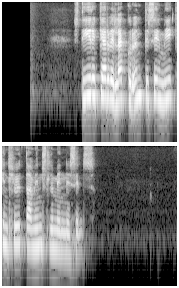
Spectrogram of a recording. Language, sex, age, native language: Icelandic, female, 40-49, Icelandic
